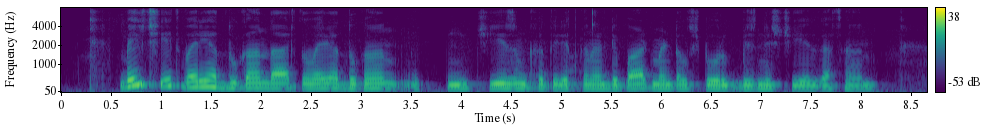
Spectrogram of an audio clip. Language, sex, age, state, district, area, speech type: Kashmiri, male, 18-30, Jammu and Kashmir, Baramulla, rural, spontaneous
